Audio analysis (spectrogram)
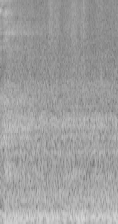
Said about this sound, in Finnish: aina tietysti tuo sisälokareiden meteli, joka tulee tuosta hiekotetulla alueella aja, ajaessa ja hiekkatietä ajaessa, niin hyvinkin selvästi tähän ohjaamoon läpi. Se on semmoinen, joka olisi varmaan aika yksinkertaista toteuttaa pois,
